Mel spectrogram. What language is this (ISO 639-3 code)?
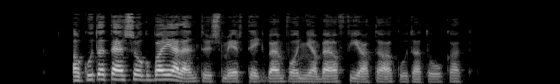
hun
